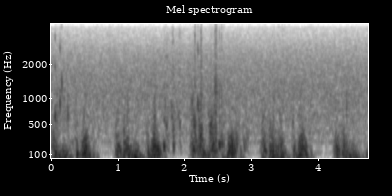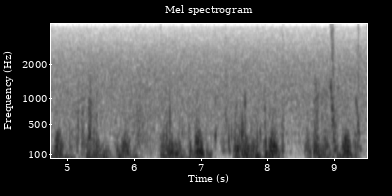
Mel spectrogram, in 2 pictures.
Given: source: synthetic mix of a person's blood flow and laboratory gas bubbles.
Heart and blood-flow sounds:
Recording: Doppler ultrasound of blood flow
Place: precordium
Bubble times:
0.00-0.30 s: bubbles
1.68-1.98 s: bubbles
2.08-2.65 s: bubbles
2.77-3.00 s: bubbles
3.21-3.53 s: bubbles
7.21-7.51 s: bubbles
7.84-7.91 s: bubbles
8.21-8.28 s: bubbles
8.69-9.12 s: bubbles
9.31-9.45 s: bubbles
From the record:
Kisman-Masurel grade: 232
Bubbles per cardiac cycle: several, 3 to 8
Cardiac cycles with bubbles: 50 to 99%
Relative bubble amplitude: moderate (0.250 to 0.450)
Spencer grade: 3 (all of the cardiac periods contain showers or single bubble signals, but not dominating or overriding the cardiac motion signals)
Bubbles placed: only in the low amplitude regions of the cardiac cycle

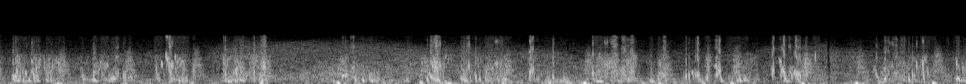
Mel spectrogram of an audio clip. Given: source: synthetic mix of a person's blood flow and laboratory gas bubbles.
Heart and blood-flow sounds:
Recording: Doppler ultrasound of blood flow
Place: subclavian vein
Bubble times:
0.00-0.04 s: bubbles
0.09-0.68 s: bubbles
0.78-1.34 s: bubbles
1.53-1.97 s: bubbles
2.19-2.72 s: bubbles
3.26-3.96 s: bubbles
4.02-4.12 s: bubbles
4.24-5.12 s: bubbles
5.29-5.68 s: bubbles
5.90-6.41 s: bubbles
6.48-6.71 s: bubbles
6.80-7.61 s: bubbles
7.68-8.21 s: bubbles
8.72-9.37 s: bubbles
9.45-9.49 s: bubbles
9.52-9.67 s: bubbles
From the record:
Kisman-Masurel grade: 342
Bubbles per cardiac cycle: rolling drumbeat, 9 or more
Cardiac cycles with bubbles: 100%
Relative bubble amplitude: moderate (0.250 to 0.450)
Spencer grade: 3 (all of the cardiac periods contain showers or single bubble signals, but not dominating or overriding the cardiac motion signals)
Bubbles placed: anywhere in the cardiac cycle

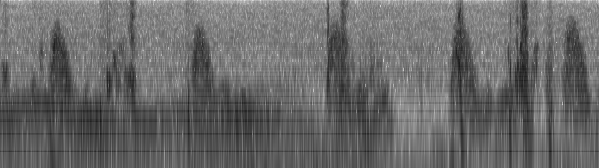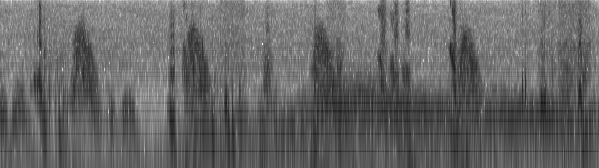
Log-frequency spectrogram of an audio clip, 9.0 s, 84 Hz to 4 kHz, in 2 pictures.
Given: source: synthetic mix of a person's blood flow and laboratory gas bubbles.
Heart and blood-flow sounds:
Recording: Doppler ultrasound of blood flow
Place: subclavian vein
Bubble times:
0.00-0.10 s: bubbles
0.23-0.33 s: bubbles
0.74-1.07 s: bubbles
1.39-1.49 s: bubbles
2.42-2.87 s: bubbles
3.39-3.54 s: bubbles
3.66-3.69 s: bubbles
3.77-4.17 s: bubbles
4.47-4.50 s: bubbles
4.70-5.03 s: bubbles
5.08-5.16 s: bubbles
5.72-6.33 s: bubbles
6.45-6.57 s: bubbles
6.81-7.09 s: bubbles
7.31-7.59 s: bubbles
7.83-8.16 s: bubbles
8.37-8.47 s: bubbles
8.52-8.95 s: bubbles
From the record:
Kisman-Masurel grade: 243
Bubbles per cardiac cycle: several, 3 to 8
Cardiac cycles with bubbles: 100%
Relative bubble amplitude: loud (0.450 to 0.775)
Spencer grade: 3 (all of the cardiac periods contain showers or single bubble signals, but not dominating or overriding the cardiac motion signals)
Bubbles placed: anywhere in the cardiac cycle

